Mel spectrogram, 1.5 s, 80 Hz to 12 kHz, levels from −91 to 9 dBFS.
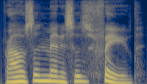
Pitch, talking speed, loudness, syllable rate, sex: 185 Hz, 165 wpm, -13 LUFS, 4.9 syllables/s, male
